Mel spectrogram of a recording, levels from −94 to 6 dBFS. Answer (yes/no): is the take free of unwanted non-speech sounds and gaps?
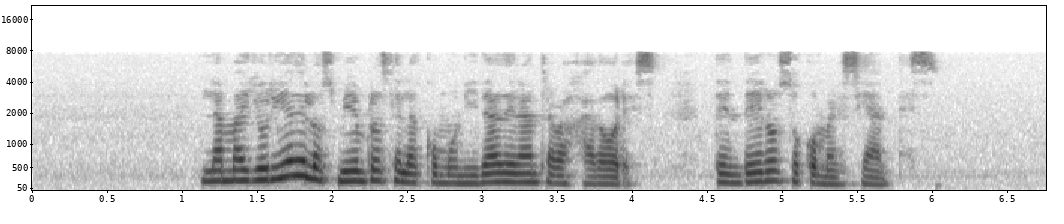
yes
